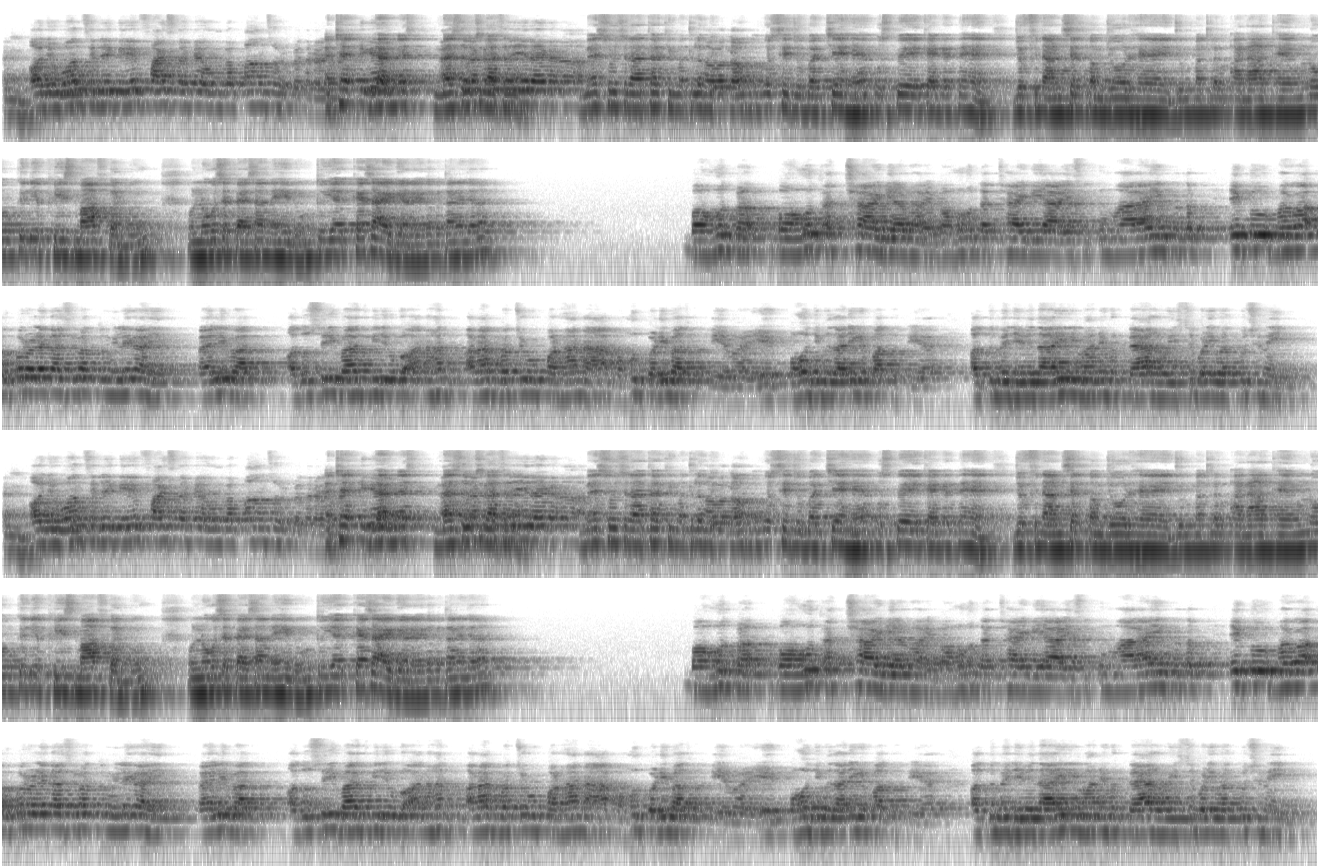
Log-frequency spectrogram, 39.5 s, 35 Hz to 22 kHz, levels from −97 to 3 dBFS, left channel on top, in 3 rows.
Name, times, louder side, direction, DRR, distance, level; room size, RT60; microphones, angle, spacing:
voice 1, 0.3-3.9 4.4-5.8 7.0-7.4 20.0-25.1 25.4-28.0 28.3-28.8 29.2-35.6 36.0-39.1, left 2 dB, 55° left, -4 dB, 6.5 m, -25 dB
voice 2, 3.2-5.2 5.8-18.0, equal, 10° left, -2 dB, 1.6 m, -26 dB
27.5 x 10.0 x 4.0 m, 1.3 s
head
